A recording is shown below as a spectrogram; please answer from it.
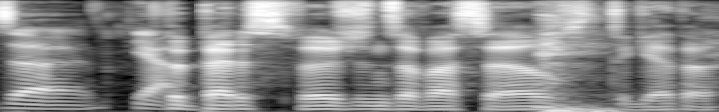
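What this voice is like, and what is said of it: Poor imitation of another person's accent. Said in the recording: “That's a bad accent. We did not do well with that. ... We butchered Matthew Kelly.”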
